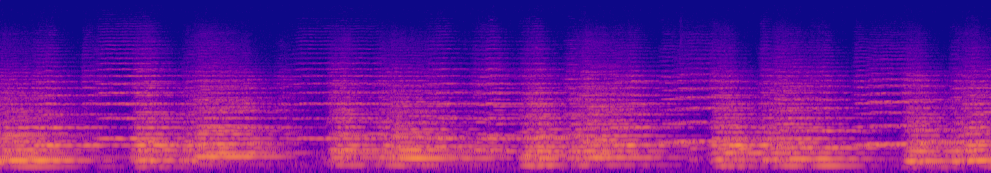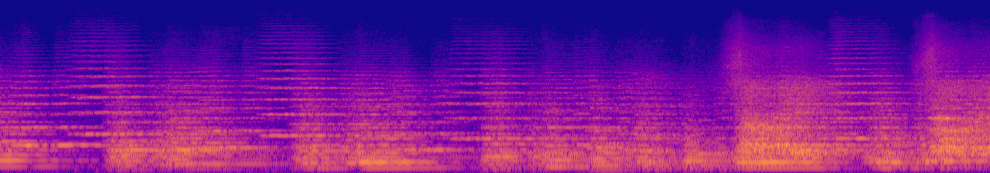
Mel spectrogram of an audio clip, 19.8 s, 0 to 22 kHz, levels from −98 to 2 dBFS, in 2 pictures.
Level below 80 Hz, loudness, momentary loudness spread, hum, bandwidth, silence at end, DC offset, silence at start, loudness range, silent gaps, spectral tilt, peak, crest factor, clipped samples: -62 dBFS; -34 LUFS; 11 LU; none; 13.5 kHz; 0 s; under 0.1%; 0 s; 5 LU; none; -6.5 dB/octave; -14 dBFS; 20 dB; under 0.1%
